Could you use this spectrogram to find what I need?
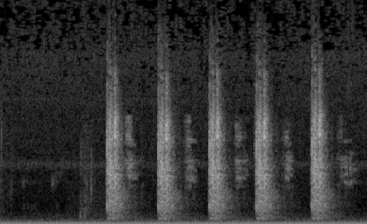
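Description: Feet clank on a metal ladder.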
